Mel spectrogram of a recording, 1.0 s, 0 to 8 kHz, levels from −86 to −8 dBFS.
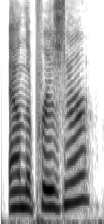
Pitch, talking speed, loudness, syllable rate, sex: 250 Hz, 175 wpm, -14 LUFS, 6.3 syllables/s, female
